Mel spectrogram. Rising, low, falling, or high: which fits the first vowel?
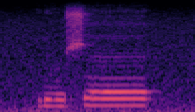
low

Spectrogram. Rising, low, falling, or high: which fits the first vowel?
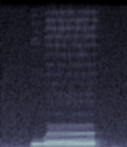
rising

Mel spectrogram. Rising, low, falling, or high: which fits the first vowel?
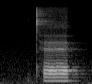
low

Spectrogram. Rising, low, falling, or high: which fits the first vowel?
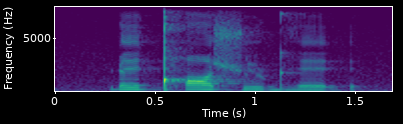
high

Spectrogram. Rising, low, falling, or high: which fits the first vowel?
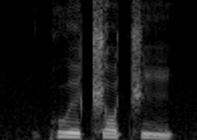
low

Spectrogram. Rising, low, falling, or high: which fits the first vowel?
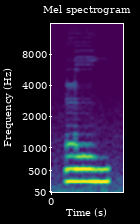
high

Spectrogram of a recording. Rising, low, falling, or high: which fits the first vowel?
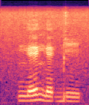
rising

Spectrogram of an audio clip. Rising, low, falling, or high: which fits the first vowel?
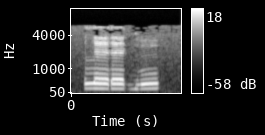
low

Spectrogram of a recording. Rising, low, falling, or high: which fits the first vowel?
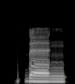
high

